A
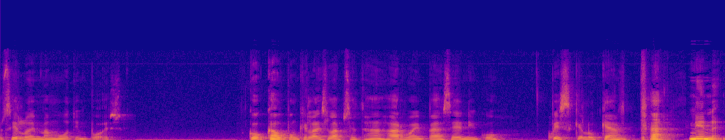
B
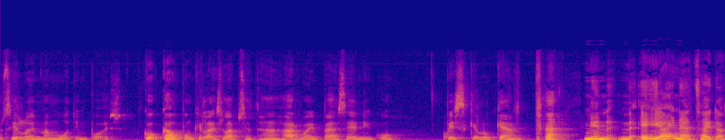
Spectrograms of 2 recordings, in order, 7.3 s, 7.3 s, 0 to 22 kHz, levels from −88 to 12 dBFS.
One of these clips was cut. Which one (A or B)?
B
